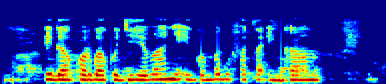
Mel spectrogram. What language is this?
Kinyarwanda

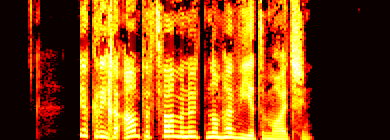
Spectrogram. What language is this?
Western Frisian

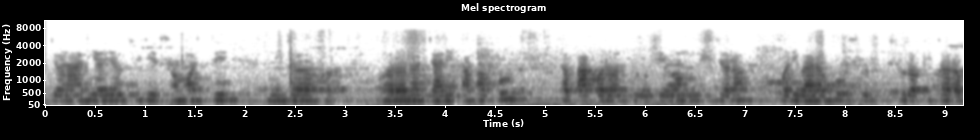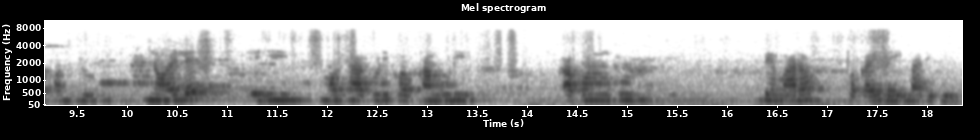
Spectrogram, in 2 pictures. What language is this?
Odia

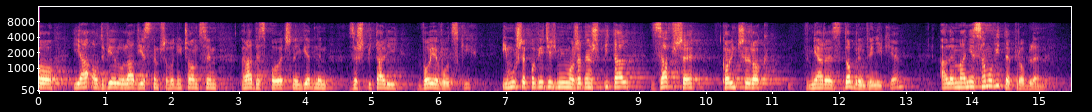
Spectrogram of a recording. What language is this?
Polish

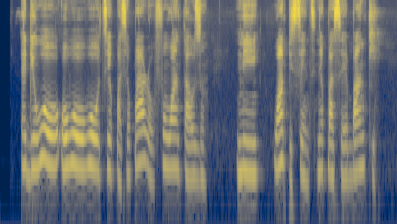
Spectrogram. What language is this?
Yoruba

